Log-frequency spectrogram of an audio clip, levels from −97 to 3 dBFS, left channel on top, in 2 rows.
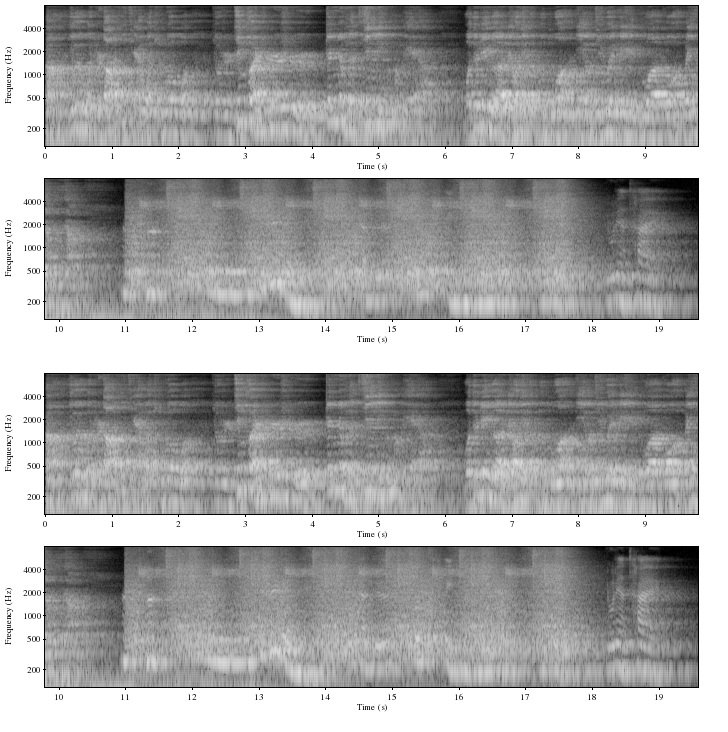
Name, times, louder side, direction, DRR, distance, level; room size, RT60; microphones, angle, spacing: voice 1, 0.0-5.8 6.3-10.6, equal, 15° right, -7 dB, 2.6 m, -19 dB
sound 1, 6.6-13.0, left 2 dB, 85° left, 0.6 m, -29 dB
voice 2, 10.9-16.9 17.2-19.0, right 1 dB, 35° right, 6 dB, 0.7 m, -23 dB
sound 2, 11.0-17.6, equal, 65° right, 2.4 m, -21 dB
14.0 x 5.0 x 4.2 m, 2.2 s
head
